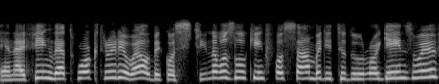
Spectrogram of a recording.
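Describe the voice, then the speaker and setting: Speaking with a Russian accent, a woman keeps a fairly quick pace. The sound is dry and close, with no echo. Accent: Russian, pronounced. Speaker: adventure racer. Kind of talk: interview.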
